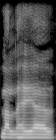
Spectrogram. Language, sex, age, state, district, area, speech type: Assamese, female, 45-60, Assam, Dibrugarh, rural, spontaneous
